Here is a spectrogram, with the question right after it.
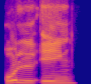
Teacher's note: Lam mati di sini kita nak kena zahirkan mati lam tu. Sukunul lam tu kita nak kena izharkan.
